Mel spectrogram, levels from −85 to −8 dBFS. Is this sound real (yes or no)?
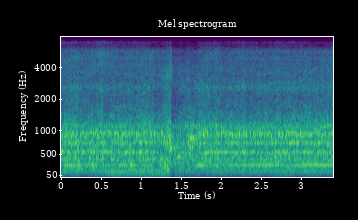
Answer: no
